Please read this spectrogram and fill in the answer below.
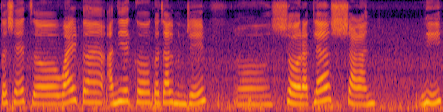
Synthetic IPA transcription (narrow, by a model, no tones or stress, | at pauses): t̪əɕet͡sʋajʈa̰niekɡəd͡zalm̤əɳd͡ze | ɕəɦɾat̪ljaɕaɭan | i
